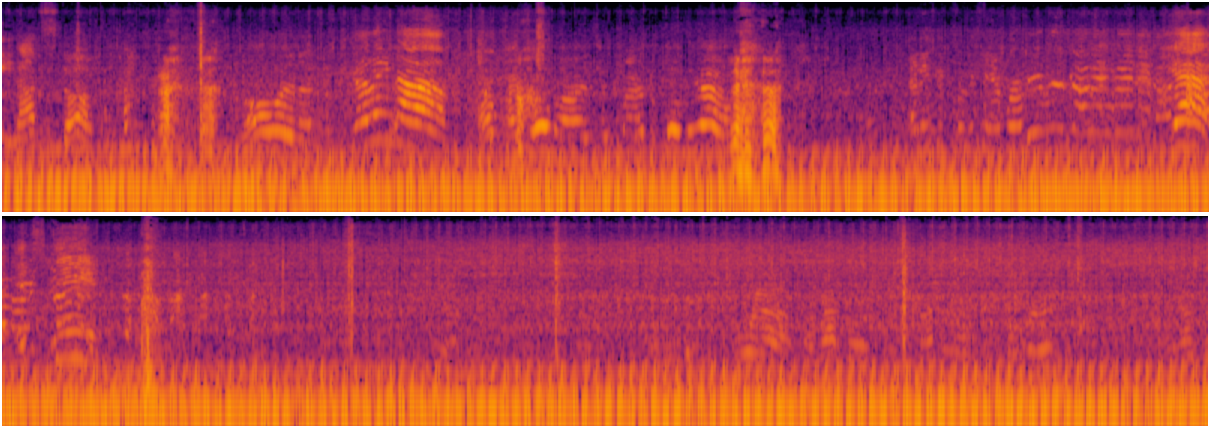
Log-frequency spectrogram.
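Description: Side-by-side UTV engine idling steadily, a low even rumble, with the machine sunk to its body in a mud hole. People's voices talk over it at times.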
